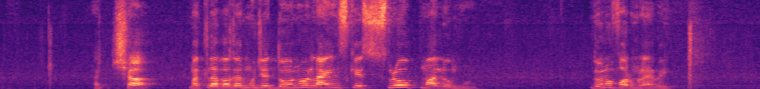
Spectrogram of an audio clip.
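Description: A young man explains calmly, close by.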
